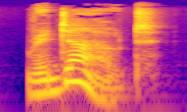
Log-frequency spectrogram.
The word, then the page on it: redoubt: British English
